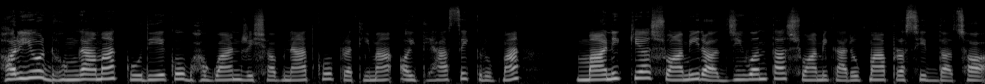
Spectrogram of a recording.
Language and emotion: Nepali, neutral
